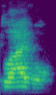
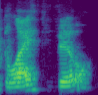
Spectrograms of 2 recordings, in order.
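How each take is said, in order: First: It is said in a rural Arkansas accent. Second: It is said in a standard accent.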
